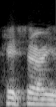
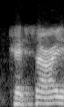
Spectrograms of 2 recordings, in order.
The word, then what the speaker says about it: Caesarea: coast we have Caesarea this is K sorry and maritima it's aria by the sea K sorry because it's Caesars the kaisers city will have more to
